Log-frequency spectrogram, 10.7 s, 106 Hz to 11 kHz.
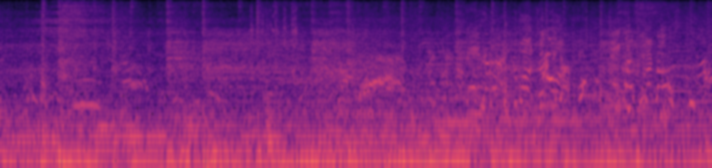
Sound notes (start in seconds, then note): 0.2 slow dramatic music; 5.4 woman speaking in foreign language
